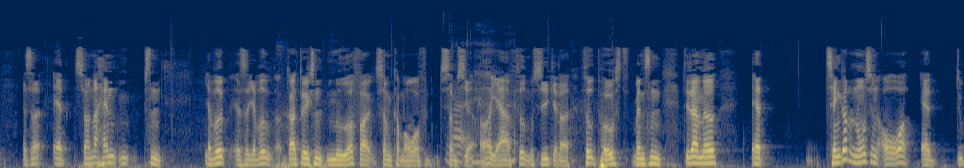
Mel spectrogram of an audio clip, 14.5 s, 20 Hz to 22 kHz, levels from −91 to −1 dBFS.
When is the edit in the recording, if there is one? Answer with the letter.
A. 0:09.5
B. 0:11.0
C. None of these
C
